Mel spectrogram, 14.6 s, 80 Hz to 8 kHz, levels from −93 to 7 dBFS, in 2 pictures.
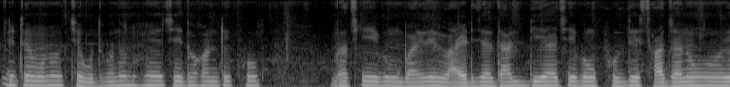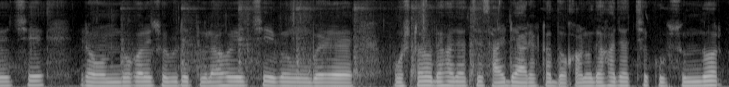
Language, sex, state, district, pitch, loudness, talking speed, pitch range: Bengali, male, West Bengal, Paschim Medinipur, 140 Hz, -32 LUFS, 160 wpm, 130-145 Hz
